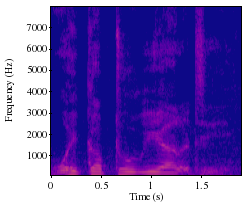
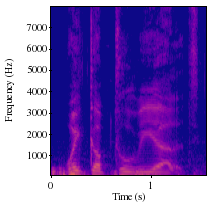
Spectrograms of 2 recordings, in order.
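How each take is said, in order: First: The line is said with little emotion. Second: The line is said with strong emotion. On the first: The speaker calls it wrong. "It's not a good impression" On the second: The speaker calls it right. "Let me let me add some more feelings to that shit"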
